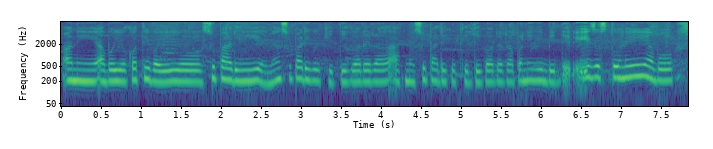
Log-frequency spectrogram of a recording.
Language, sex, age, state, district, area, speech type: Nepali, female, 30-45, West Bengal, Jalpaiguri, urban, spontaneous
